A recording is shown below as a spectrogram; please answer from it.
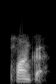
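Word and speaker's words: Planck: this guy it was Max plun who act actually pronounces his name plunka and I know that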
